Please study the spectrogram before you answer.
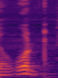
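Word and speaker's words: would: Pronunciation में pronunciation में एल आपका साइलेंट होता है। तो इसको वुड पढ़ेंगे। वल्ड नहीं पढ़ेंगे। वुड वुड बट मींस लेकिन हिज मदर मींस उसकी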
